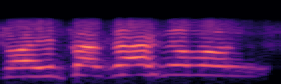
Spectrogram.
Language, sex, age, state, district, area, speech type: Maithili, female, 60+, Bihar, Araria, rural, conversation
